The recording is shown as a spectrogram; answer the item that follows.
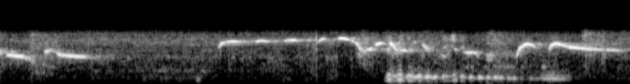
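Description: A person whistling a tune with sliding, wavering notes. A short falling phrase comes first, then a longer phrase from about two seconds in. Near the middle a low voice sounds under the whistle for a second or two.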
